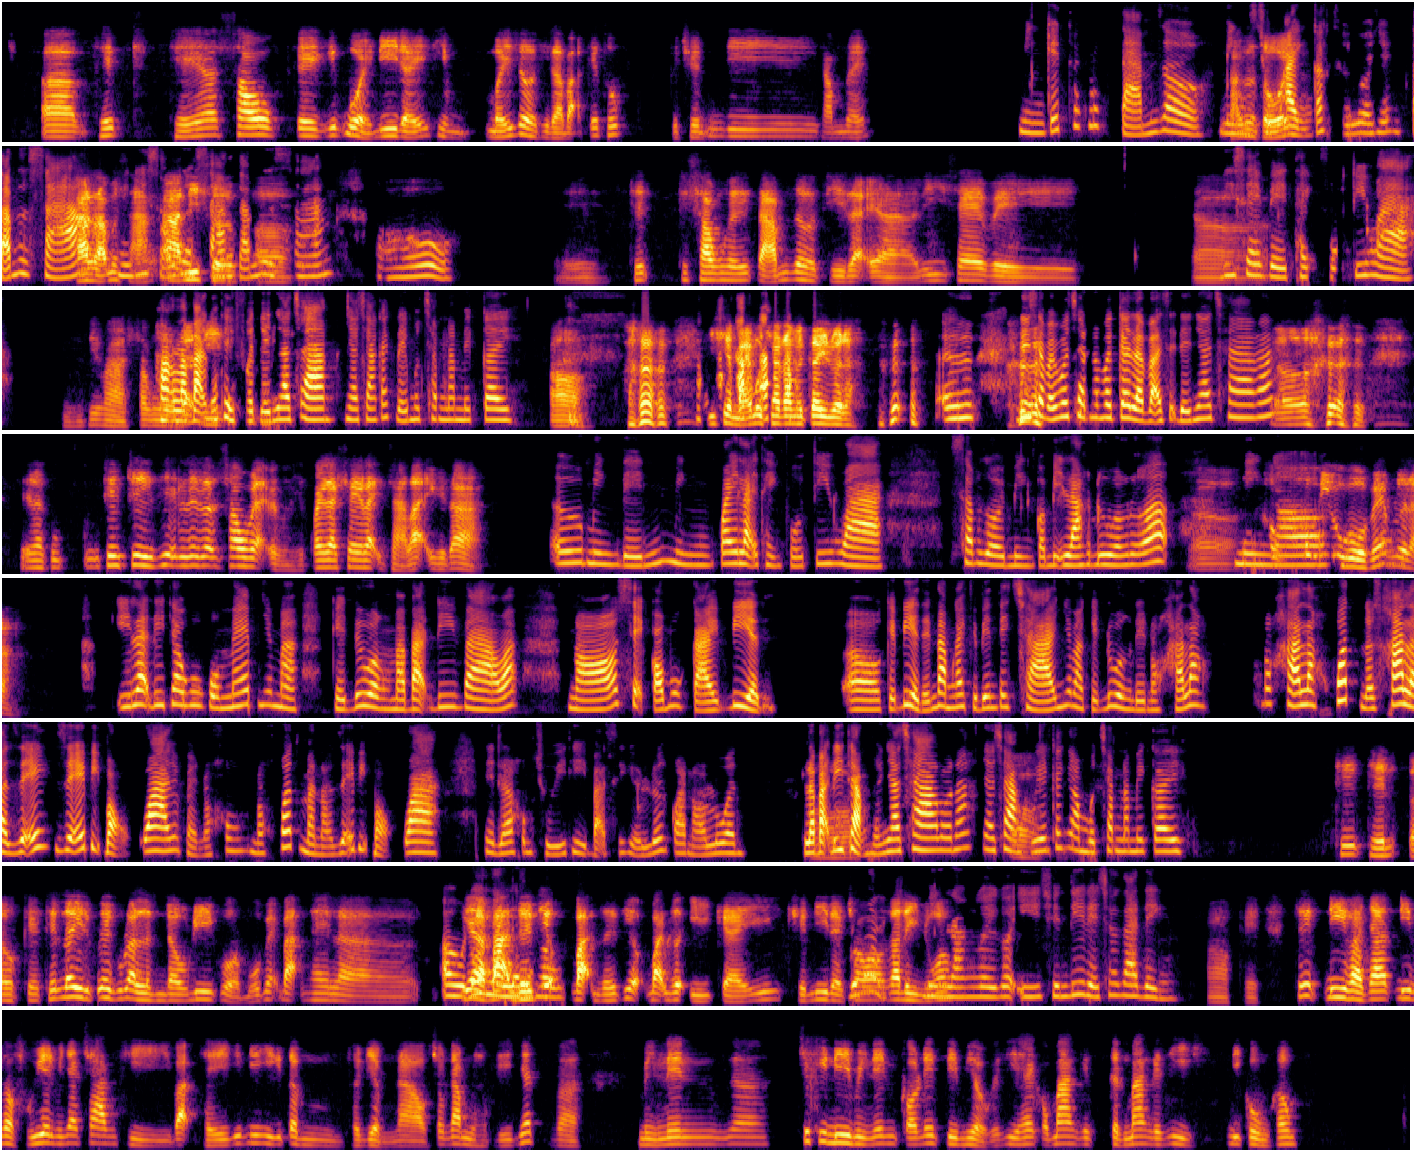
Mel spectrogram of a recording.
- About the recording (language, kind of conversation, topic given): Vietnamese, podcast, Bạn đã từng có trải nghiệm nào đáng nhớ với thiên nhiên không?
- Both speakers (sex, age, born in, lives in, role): female, 25-29, Vietnam, Vietnam, guest; male, 35-39, Vietnam, Vietnam, host
- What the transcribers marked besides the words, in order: tapping; other background noise; laugh; laugh; chuckle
